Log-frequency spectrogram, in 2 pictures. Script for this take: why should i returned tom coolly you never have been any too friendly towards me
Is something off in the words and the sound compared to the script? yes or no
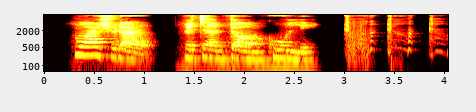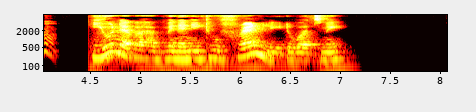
yes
